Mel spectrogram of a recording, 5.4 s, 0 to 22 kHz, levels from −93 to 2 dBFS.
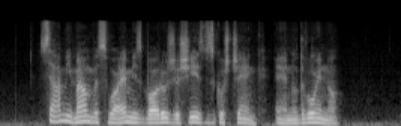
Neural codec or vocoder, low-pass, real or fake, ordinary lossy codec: codec, 16 kHz in and 24 kHz out, 0.6 kbps, FocalCodec, streaming, 2048 codes; 10.8 kHz; fake; MP3, 96 kbps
